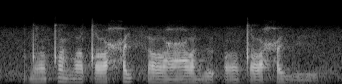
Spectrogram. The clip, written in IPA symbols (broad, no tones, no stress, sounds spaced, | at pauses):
dˤ ĩ tˤ ə̃ ð ɒ tˤ ʊ ħ i θ ɑ ʕ ɑ ð ə ʔ ɑ̃ tˤ ɪ ħ ɪ ð ɪ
